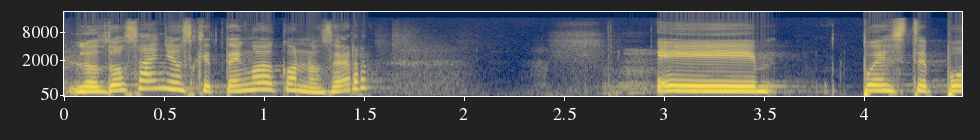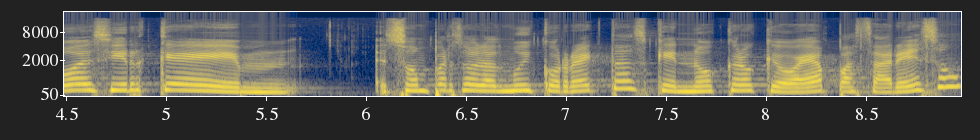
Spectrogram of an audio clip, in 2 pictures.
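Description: With a high pitch, a woman speaks at a fairly slow pace, leaving long, frequent pauses. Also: ordinary pitch variation. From Quetzaltenango, Guatemala. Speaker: journalist and communicator. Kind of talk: interview.

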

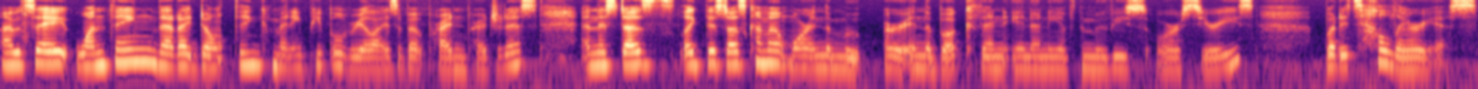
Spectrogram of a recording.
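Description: This woman has an ordinary speaking voice, medium in pitch, with ordinary pitch variation at a fairly quick pace. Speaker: guest, Pride and Prejudice fan. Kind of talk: casual chat.

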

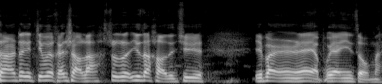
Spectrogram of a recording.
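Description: Here a man speaks in a fairly high pitch. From China, Hubei. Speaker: courier. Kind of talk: interview. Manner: halting, many fillers.

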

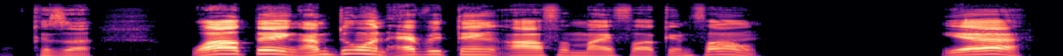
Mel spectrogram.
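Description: A man's voice with very wide pitch swings, dry and close with no echo, on a very clean recording with a silent background. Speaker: podcast host. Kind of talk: casual solo podcast, answering listener questions. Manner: casual, profane, chatty; stutters at times, self-aware of it.

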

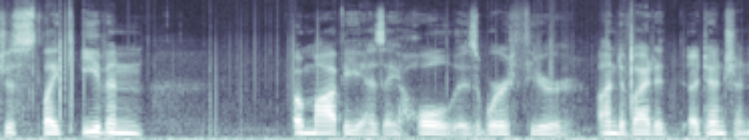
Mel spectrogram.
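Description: A man with an American accent speaks at fairly low pitch in a monotone, flat intonation. His speech has long, frequent pauses. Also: moderate pace. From North Carolina, small town near Charlotte. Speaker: podcast host. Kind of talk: solo monologue review.

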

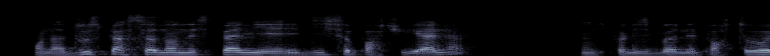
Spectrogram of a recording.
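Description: Against a quiet background, a man talks at a fairly quick pace with a medium pitch. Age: 30s. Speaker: startup founder and CEO. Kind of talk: interview. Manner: hesitant, many fillers.

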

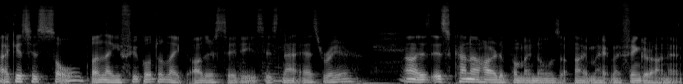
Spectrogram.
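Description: A man's dark, mellow tone at a fairly low pitch and a very fast pace. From rural US. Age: 20s. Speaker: podcast guest. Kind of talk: casual chat.

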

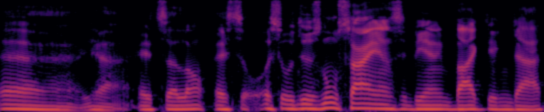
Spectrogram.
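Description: The speech moves at a very slow pace with very even loudness. The recording is very clean, with a silent background. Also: man, fairly low pitch for a man, fairly even intonation. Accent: French. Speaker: podcast co-host. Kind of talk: casual banter chat.

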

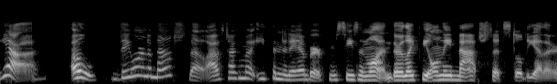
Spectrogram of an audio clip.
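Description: With an American accent, a woman talks at a very fast pace, her high pitch making very wide pitch swings. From Connecticut. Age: 20s. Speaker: project manager. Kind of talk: casual chat.

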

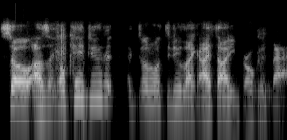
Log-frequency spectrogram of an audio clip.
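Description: In a Canadian accent, a man speaks at a very fast pace with vocal fry, the sound dry and close with no echo. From Ontario, Canada. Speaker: artist and former tribute singer. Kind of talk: casual interview.

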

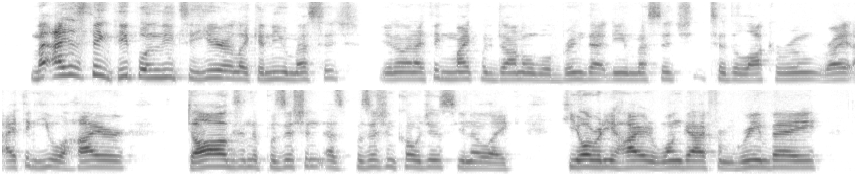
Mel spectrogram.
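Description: A man speaks in a high pitch. His pace is fairly quick. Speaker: sports fan. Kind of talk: casual chat. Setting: video call. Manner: excitable.

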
